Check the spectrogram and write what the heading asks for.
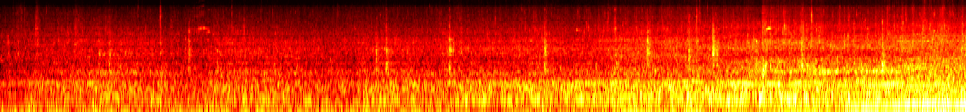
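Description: A vehicle driving over rough ground: a steady low engine drone with scattered knocks and rattles, getting louder over the second half.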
